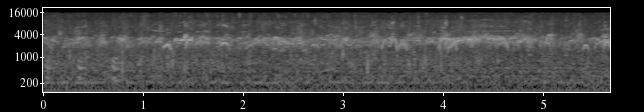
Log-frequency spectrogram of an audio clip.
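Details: A huge flock of ducklings, roughly a thousand, kept indoors, keeping up an unbroken layer of high, squeaky cheeps, with a few sharper notes popping out over a low steady hum.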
